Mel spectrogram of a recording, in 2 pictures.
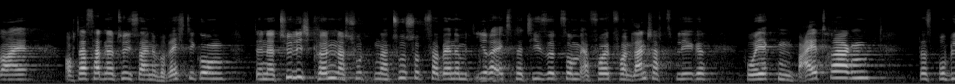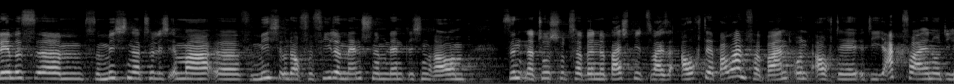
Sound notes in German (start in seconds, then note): none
